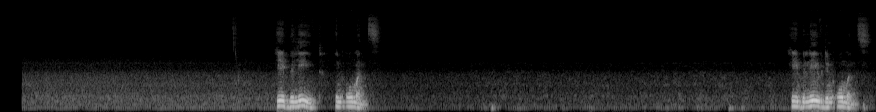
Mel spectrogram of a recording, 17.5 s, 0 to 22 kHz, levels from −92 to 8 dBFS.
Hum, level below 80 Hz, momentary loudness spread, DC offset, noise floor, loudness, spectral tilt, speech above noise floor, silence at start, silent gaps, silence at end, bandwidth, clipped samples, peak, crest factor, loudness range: none; -66 dBFS; 16 LU; under 0.1%; -65 dBFS; -24 LUFS; -10.5 dB/octave; 43 dB; 5.55 s; none; 0.25 s; 8.6 kHz; under 0.1%; -10 dBFS; 20 dB; 8 LU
